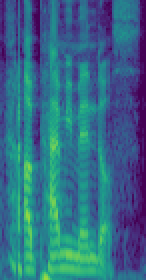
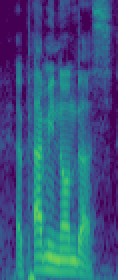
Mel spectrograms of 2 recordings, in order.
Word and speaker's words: Epaminondas: I'm going to butcher this name, Jesus Louise. Epaminondas. There we go. Epaminondas.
